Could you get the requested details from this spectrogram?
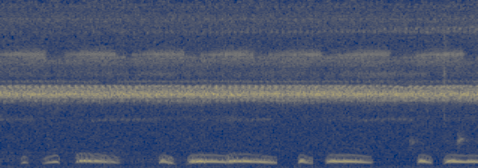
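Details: Contest of stuttering 'gagap' spotted doves, gelang patah edition: short hesitant coos alternating with longer smooth coos in tight sequence, steady high electrical tone behind.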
